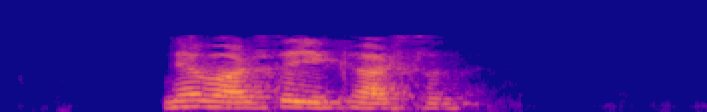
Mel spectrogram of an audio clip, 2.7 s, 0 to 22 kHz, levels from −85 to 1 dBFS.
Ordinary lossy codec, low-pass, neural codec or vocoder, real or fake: MP3, 24 kbps; 7.2 kHz; codec, 16 kHz, 4.8 kbps, FACodec; fake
